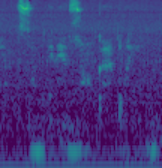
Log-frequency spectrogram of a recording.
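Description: Faint whispering: a girl's voice under her breath in a few short, breathy bursts without voice.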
